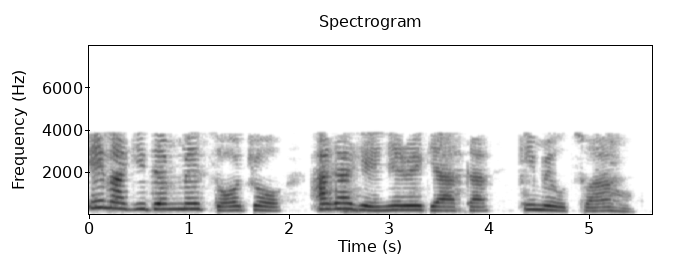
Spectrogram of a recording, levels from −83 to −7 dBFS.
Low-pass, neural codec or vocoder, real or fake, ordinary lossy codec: 7.2 kHz; none; real; AAC, 16 kbps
